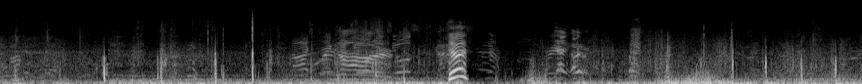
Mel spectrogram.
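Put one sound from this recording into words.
Footsteps thud quickly on turf as a player runs.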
